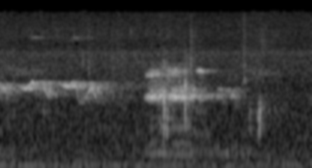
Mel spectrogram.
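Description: Oropendolas and other birds singing at Cancurua Mayor de Tenegungurua: faint chirps and whistled notes over a steady low hum, with a brighter burst of song midway.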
